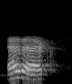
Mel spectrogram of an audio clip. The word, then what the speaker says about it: edX: Am I saying that right? Or is it Ed Extension? I realized when I introduced you, I didn't ask. – No, that's okay. So it's also a little weird. It's EdX, but as I was going through the interview process, they got acquired by 2U.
